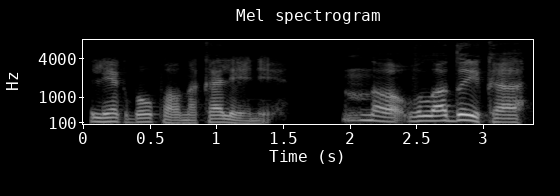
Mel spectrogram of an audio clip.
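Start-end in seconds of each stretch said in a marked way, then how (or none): 1.9-3.3 high slow desperate plea; pleading. Acted. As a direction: beg for mercy. Kneeling servant pleads.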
